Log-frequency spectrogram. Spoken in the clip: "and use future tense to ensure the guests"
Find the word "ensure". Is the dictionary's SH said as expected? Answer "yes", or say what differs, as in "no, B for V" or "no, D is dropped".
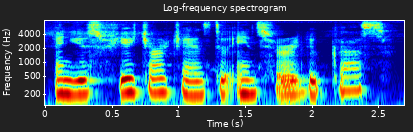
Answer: no, S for SH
